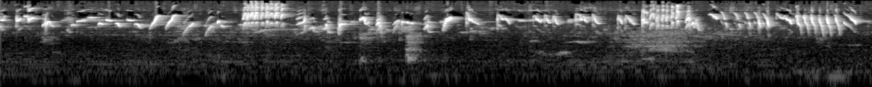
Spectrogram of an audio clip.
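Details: Extended white-eye lure song with special phrasing, used to stir other white-eyes into singing: continuous, very high twittering with quick repeated slurred notes and a few buzzy, harsher bursts.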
